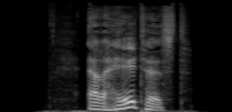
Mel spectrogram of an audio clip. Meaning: inflection of erhellen: 1. second-person singular preterite 2. second-person singular subjunctive II
- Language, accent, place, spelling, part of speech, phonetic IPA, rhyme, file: German, Germany, Berlin, erhelltest, verb, [ɛɐ̯ˈhɛltəst], -ɛltəst, De-erhelltest.ogg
